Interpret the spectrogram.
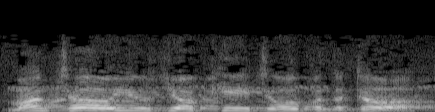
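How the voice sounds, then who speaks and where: Actor playing a theatrical scheming French duke, echoey old radio. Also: male voice, high voice, moderate pace, highs cut off, lightly acted. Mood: accusing. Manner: theatrical, formal. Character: scheming French duke posing as a police inspector, vengeful. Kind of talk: old radio melodrama acting. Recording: distant, echoey, hissy vintage radio recording.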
